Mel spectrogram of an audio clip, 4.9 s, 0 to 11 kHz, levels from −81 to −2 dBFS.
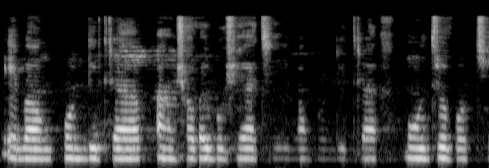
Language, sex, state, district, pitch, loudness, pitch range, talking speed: Bengali, female, West Bengal, Kolkata, 195 Hz, -19 LUFS, 195-200 Hz, 120 wpm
